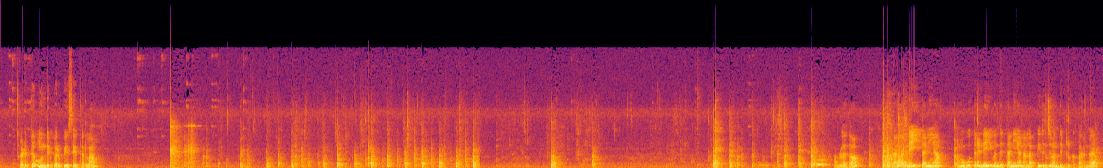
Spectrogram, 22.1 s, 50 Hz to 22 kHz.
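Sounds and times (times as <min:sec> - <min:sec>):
spatula knocking against pan: 0:04.8 - 0:09.6.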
